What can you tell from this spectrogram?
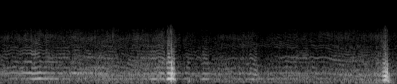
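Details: Colony of honey bees in Florida, looked in on after a spell of colder weather: an even, low buzzing hum broken by two sharp knocks about two seconds apart.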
